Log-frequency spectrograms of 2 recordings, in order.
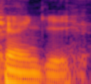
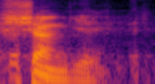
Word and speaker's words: Chang: Pronunciei corretamente, doutor? Quase corretamente, Quase. Chang. É Chang. Chang.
